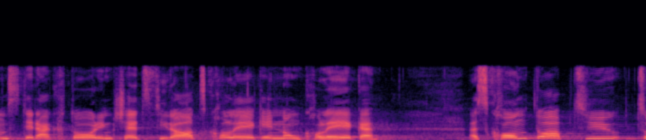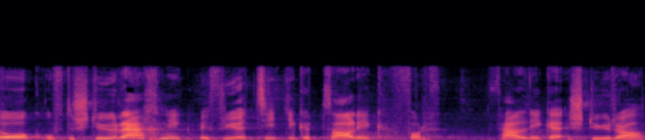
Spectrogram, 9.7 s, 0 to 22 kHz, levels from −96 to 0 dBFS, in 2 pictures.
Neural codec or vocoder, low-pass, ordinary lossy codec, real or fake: none; none; none; real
